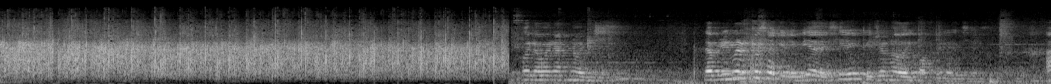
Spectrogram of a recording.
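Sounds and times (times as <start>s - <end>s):
audience applause at an evening talk: 0.0s - 5.1s
speech: 5.2s - 6.4s, 7.0s - 10.4s.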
